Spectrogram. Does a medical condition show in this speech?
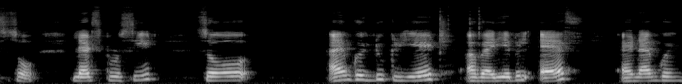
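No.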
